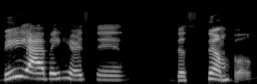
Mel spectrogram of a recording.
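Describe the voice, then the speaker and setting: A woman's voice: on the high side, big pitch swings, a little slow, sharp tone, no echo, poor audio. A woman hosting a radio show, talking in a casual, conversational interview style.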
